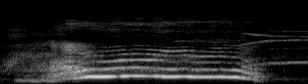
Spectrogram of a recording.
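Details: A 10-month-old fox red Labrador Retriever puppy talks back to an animal-sound toy with one long, steady, mid-pitched howl lasting about two seconds. The howl swells in from a rough start and then drops off abruptly at the end.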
